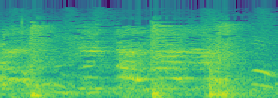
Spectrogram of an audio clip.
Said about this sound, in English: What's he doing? He's literally stabbing his television with a knife.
